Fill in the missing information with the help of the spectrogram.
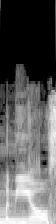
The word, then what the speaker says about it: Mineo: I want you guys to take a listen to Andy Manio, I think that's how you pronounce his name, Manio. So it's Andy, A-N-D-Y, and then M-I-N-E-O.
